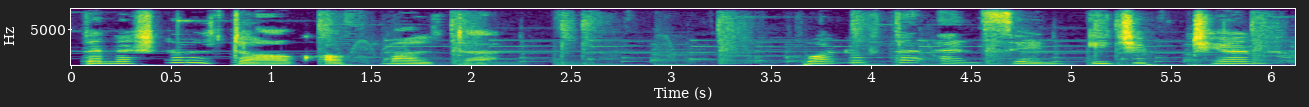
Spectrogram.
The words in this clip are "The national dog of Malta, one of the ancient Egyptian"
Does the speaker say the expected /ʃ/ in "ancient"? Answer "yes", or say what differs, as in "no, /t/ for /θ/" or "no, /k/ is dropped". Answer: no, /s/ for /ʃ/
